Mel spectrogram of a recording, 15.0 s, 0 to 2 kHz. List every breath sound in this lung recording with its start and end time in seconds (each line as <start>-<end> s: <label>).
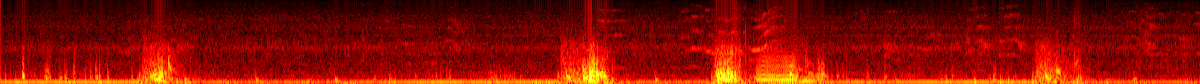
1.56-2.23 s: inhalation
6.91-7.70 s: inhalation
8.89-9.38 s: inhalation
9.36-10.51 s: exhalation
9.36-10.51 s: wheeze
12.87-13.68 s: inhalation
